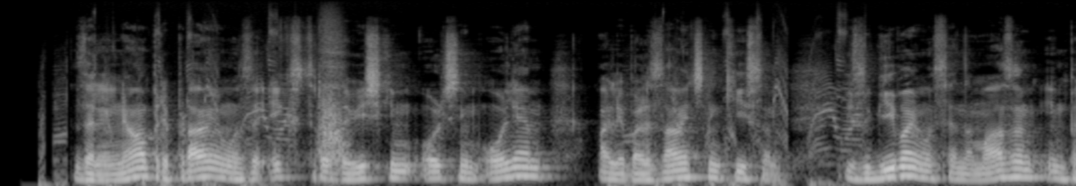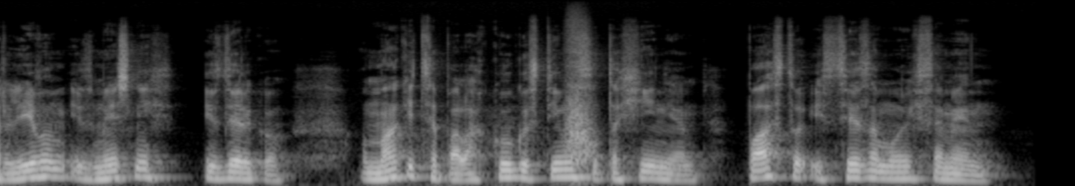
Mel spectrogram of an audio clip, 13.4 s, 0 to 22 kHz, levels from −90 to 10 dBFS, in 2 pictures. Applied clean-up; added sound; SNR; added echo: none; Breathing + Scratching (performance technique); 13 dB; none.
